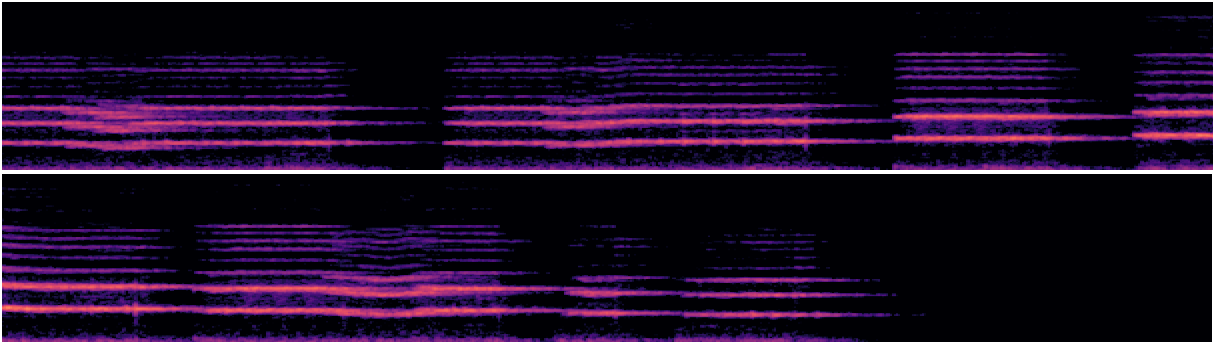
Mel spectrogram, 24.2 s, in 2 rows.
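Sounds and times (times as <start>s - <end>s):
soprano singing: 0.0s - 3.5s, 4.5s - 8.4s, 9.0s - 10.8s, 11.4s - 20.3s.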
